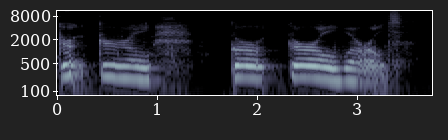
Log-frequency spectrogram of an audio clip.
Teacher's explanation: But I think what Americans do is throw the R to the front of their mouth.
